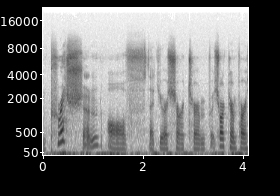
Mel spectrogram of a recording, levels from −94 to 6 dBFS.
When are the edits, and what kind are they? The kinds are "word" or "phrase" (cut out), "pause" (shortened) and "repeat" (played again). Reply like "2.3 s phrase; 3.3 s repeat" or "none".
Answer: none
